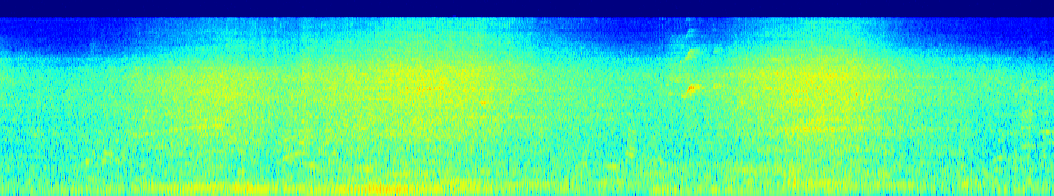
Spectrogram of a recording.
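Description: A motor vehicle engine running, its low sound swelling about three to four seconds in and again near eight seconds, over a steady hiss.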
